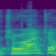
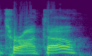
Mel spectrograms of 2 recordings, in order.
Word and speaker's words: Toronto: I'm in Toronto. Or we call it here Toronto, but the rest of the world calls it Toronto. Okay. The second T is silent.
